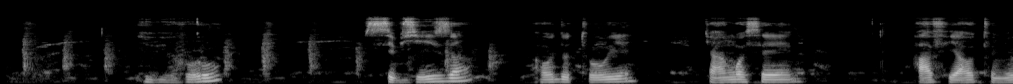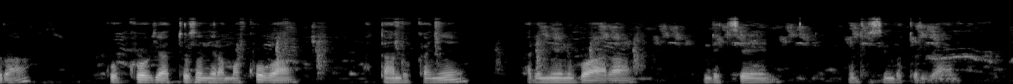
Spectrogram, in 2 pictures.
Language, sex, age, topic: Kinyarwanda, male, 25-35, health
